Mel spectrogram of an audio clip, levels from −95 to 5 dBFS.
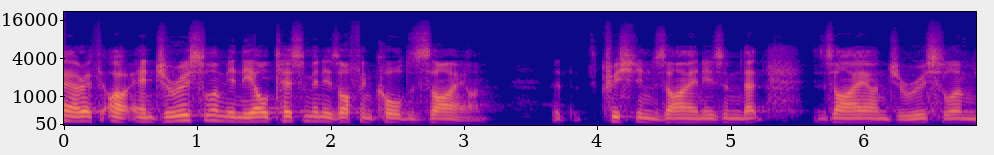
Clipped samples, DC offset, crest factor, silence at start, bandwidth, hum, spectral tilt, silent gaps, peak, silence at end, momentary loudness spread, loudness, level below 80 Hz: under 0.1%; under 0.1%; 20 dB; 0 s; 14.5 kHz; none; -4 dB/octave; none; -14 dBFS; 0 s; 9 LU; -34 LUFS; under -90 dBFS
